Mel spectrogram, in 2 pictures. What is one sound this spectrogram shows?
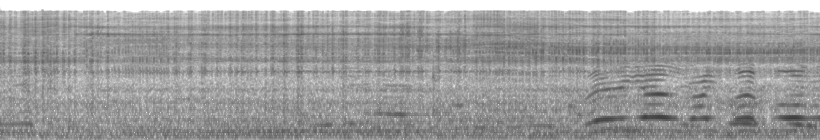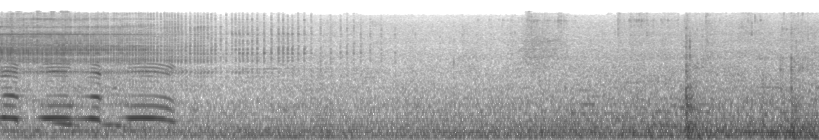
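A fishing reel clicks.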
